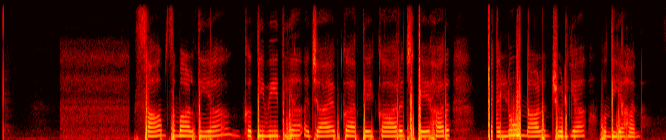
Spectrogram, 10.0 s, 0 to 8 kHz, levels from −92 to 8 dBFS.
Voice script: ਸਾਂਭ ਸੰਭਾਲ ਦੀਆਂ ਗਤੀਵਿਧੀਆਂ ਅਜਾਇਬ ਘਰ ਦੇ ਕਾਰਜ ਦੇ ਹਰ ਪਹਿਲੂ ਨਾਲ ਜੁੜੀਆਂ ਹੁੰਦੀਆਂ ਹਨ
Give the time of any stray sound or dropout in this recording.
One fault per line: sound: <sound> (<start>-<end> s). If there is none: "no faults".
no faults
